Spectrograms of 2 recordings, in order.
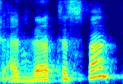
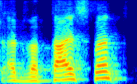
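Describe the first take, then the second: First: British advertisement, ad-VER-tis-ment; advertisement said the British way, with short i; British pronunciation. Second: American advertisement, ad-ver-TIZE-ment; advertisement said the American way, with long i; American pronunciation. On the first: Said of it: "In a British English advertisement". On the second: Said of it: "in American English advertisement". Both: Shown as a demonstration.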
